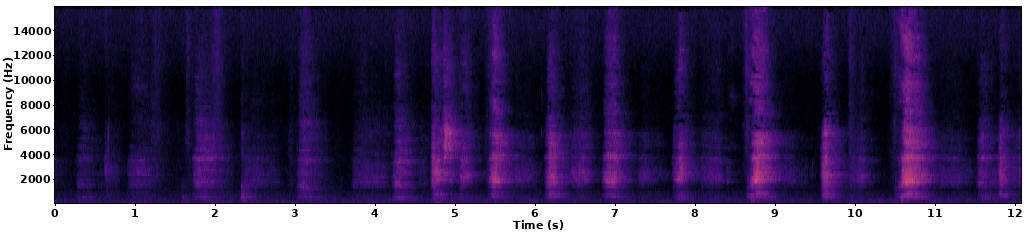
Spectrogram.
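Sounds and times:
man breathing heavily: 0.0 - 12.0.

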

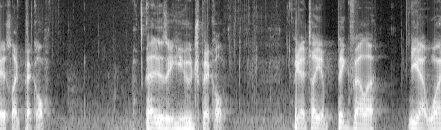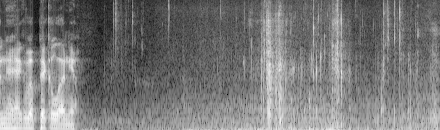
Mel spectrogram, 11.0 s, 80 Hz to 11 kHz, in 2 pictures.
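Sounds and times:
person chewing crunchy food: 2.8 - 3.7, 6.8 - 11.0.

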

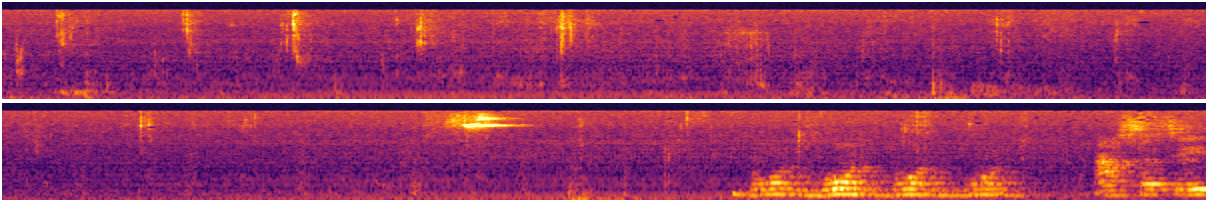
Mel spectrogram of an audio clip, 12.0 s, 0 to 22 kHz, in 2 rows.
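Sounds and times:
person chewing food: 0.0 - 10.7.

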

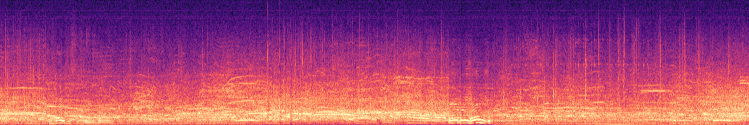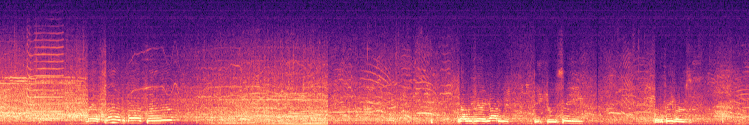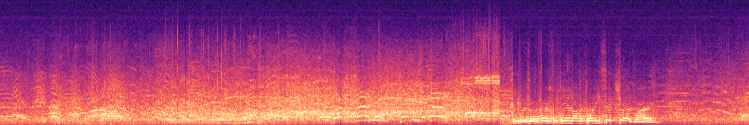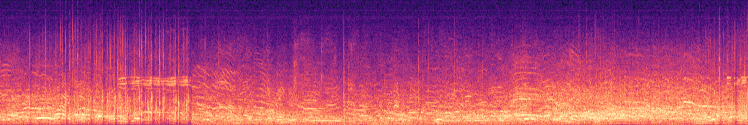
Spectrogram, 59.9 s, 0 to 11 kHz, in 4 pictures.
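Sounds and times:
loud shouts: 0.0 - 24.5, 26.6 - 40.3, 42.9 - 59.9
crowd talking and calling out: 0.0 - 59.9.

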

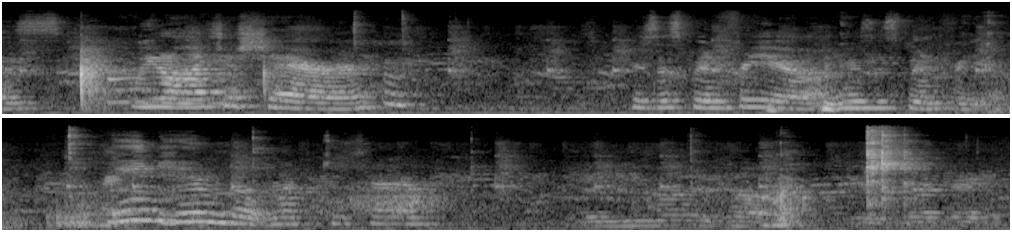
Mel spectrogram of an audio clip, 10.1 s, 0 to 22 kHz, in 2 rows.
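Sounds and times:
metal spoons scraping in bowls: 8.4 - 9.8.

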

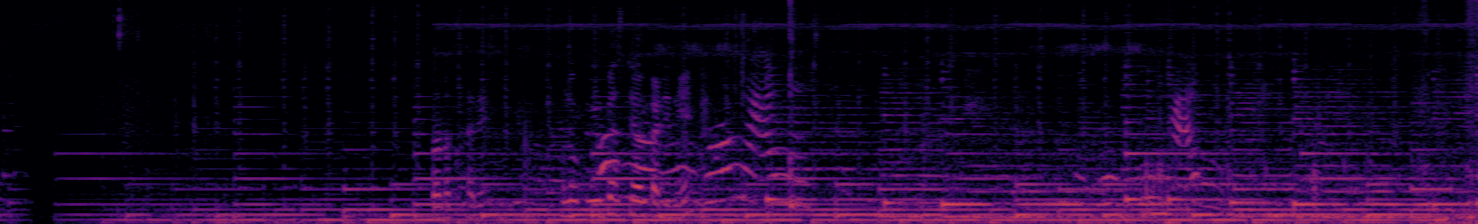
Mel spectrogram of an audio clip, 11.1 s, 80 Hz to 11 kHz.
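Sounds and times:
instrumental music: 0.0 - 11.0.

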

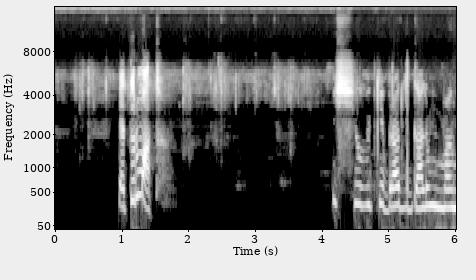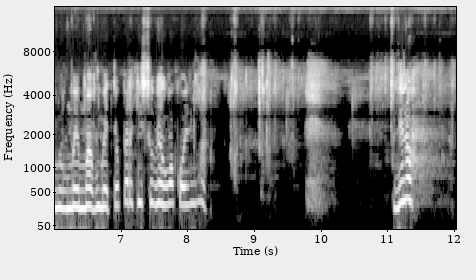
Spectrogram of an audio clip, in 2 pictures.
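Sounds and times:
leaves and twigs crackling underfoot: 0.0 - 12.0.

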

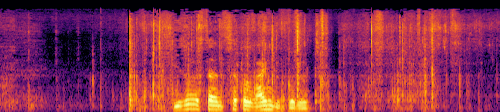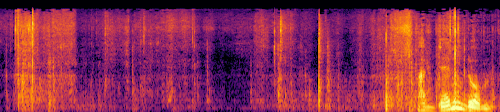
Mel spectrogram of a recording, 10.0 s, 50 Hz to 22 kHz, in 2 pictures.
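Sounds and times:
paper and plastic packaging crinkling: 0.8 - 10.0.

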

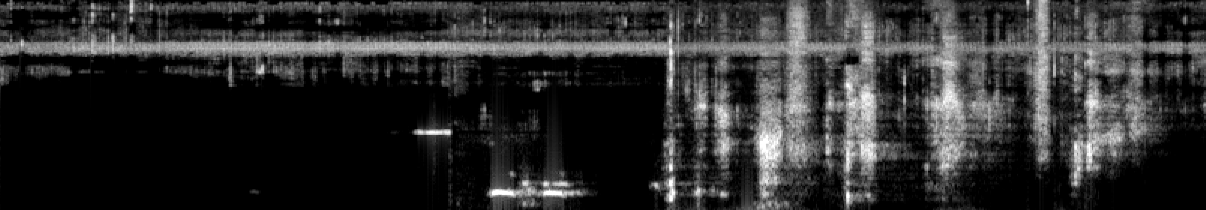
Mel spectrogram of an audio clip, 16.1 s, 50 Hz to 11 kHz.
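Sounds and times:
crickets chirring: 0.0 - 16.0.

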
